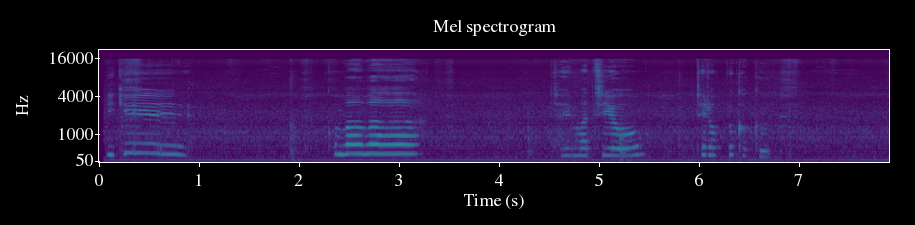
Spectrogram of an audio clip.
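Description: A young woman speaks softly and close to the microphone.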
